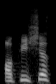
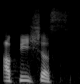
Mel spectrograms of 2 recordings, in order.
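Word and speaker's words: officious: अफिशियस, क्या प्रोनाउंसिएशन है, अफिशियस, ऑफिशियस नहीं है, अफिशियस।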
